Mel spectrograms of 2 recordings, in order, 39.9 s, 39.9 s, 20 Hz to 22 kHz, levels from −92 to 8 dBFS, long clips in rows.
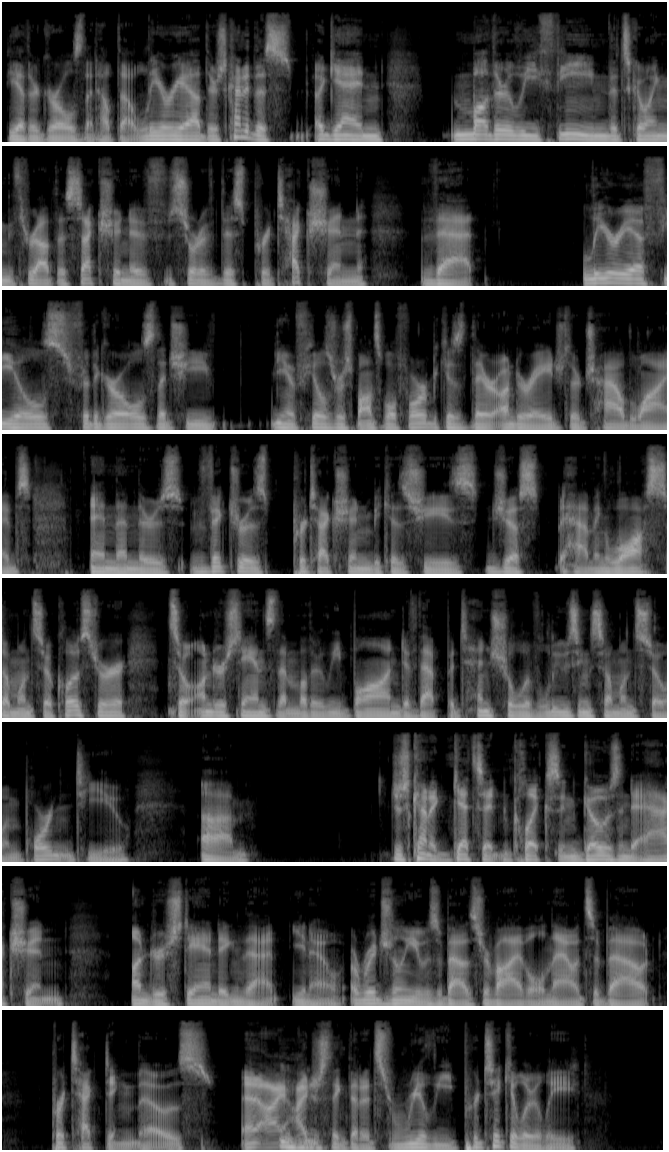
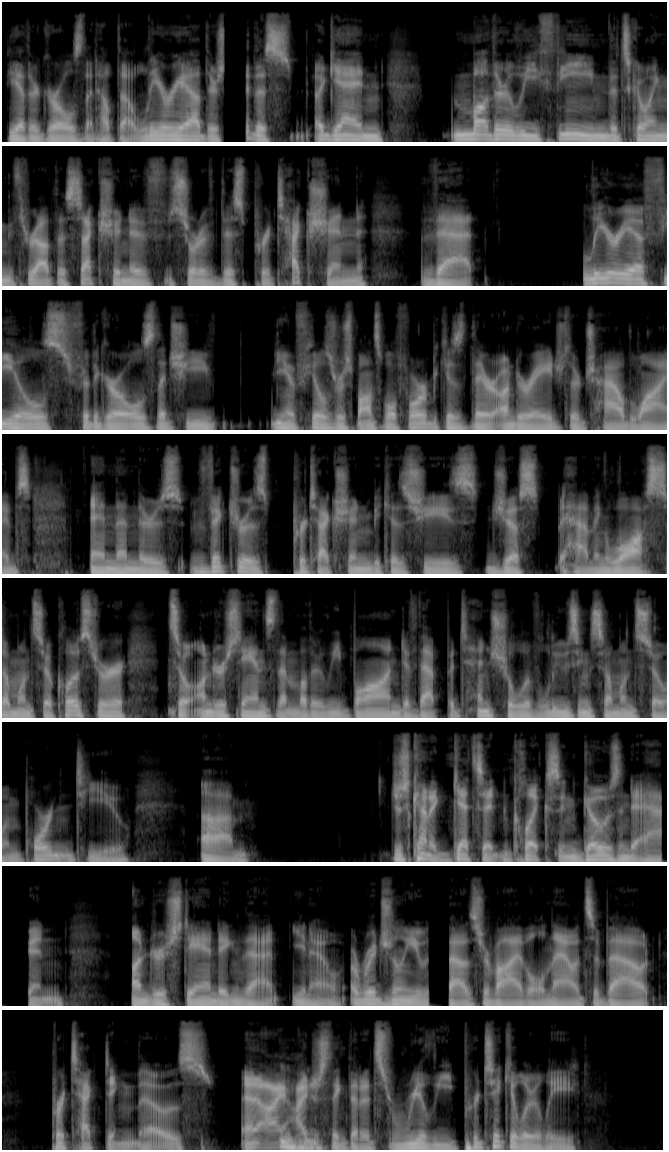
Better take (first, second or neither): first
